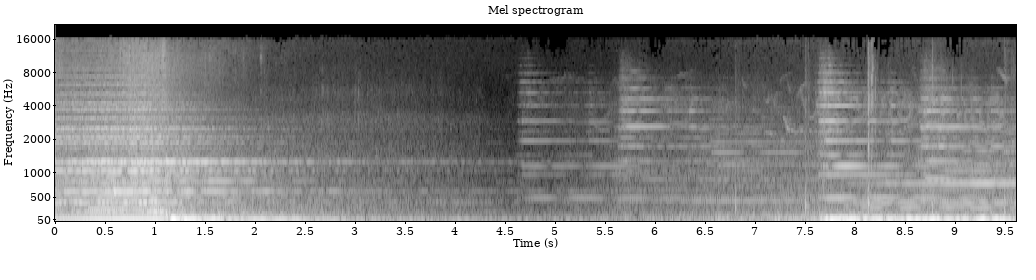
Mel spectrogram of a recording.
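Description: Bells in the old bell tower on the campus of the Oregon Episcopal School ring out in several loud strikes, their tones overlapping and humming on in long decays, with a low steady rumble underneath and no talking.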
